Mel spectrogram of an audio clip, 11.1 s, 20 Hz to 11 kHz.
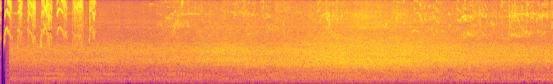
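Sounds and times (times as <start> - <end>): faint bird chirps: 0.0 - 1.9, 8.0 - 11.0
rodent squeaks: 0.0 - 1.9.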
